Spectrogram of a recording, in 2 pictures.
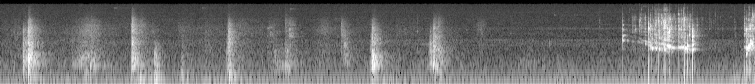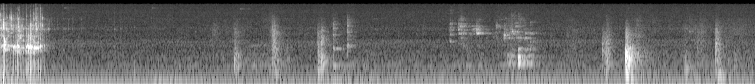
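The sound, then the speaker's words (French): Apple juice is poured into a glass in a living room in two short, hissing bursts, surrounded by scattered clicks, taps and soft knocks of cups and cupboards being handled. No one speaks. “Et va au séjour se servir à boire. Un jus de pomme.”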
